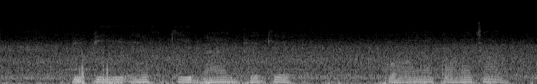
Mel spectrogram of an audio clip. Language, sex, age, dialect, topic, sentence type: Bengali, male, 25-30, Standard Colloquial, banking, question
